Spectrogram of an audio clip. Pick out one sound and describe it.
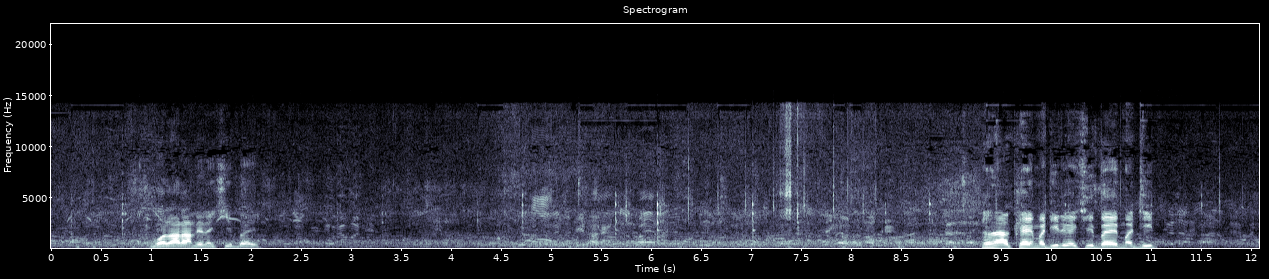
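A man shouts loudly in a chanting voice nearby.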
